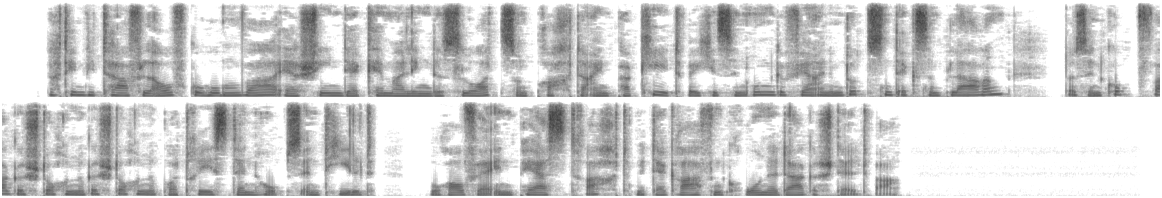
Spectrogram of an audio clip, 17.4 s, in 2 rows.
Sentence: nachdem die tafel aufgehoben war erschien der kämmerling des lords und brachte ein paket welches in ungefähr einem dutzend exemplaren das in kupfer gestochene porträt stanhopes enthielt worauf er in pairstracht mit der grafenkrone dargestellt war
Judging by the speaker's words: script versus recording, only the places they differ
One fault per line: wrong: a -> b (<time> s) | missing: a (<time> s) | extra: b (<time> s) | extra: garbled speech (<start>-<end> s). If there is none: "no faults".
extra: gestochene (9.3 s)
